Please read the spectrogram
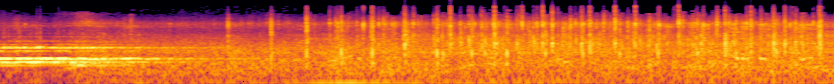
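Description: A cappella female choir holding its final chord, which dies away about a second in. From about two seconds in, the audience claps.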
